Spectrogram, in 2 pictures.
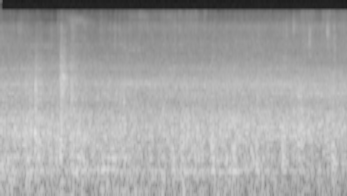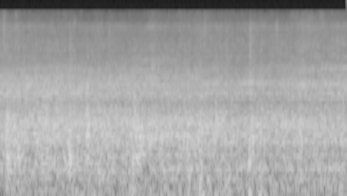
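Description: Passenger train running along the track: a steady rumble and rattle with scattered clicks from the wheels passing over rail joints.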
